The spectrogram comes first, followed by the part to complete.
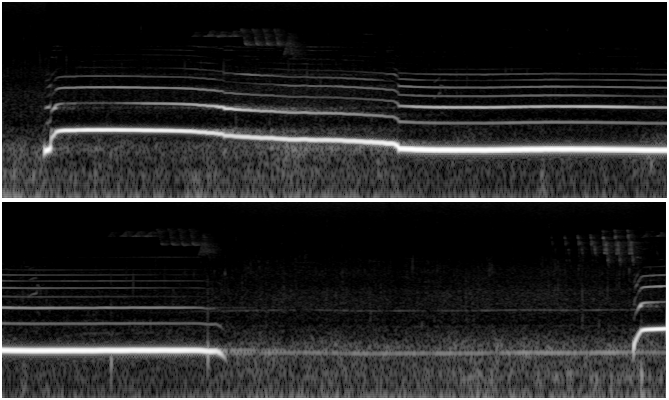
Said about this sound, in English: there's another wolf that was probably over a mile away, and they were talking to each other.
